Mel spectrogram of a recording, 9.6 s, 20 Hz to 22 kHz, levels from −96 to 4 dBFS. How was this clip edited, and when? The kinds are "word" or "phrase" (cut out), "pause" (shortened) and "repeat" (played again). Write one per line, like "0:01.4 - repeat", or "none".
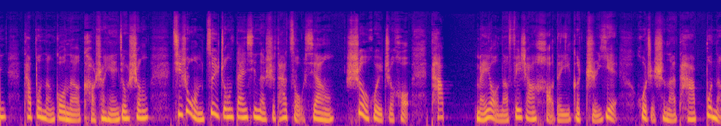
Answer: none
